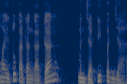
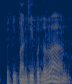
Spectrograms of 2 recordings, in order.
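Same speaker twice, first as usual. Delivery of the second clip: ordinary delivery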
